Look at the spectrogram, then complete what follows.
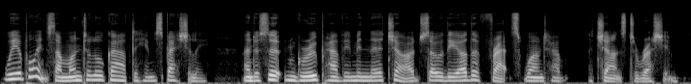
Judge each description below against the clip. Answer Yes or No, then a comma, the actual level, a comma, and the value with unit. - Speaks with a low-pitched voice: No, medium, 180 Hz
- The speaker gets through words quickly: Yes, fast, 250 wpm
